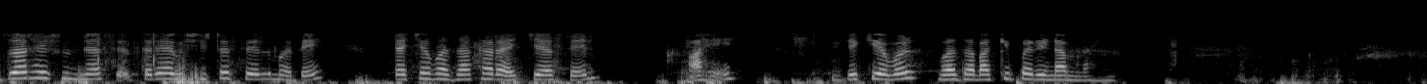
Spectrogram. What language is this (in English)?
Marathi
